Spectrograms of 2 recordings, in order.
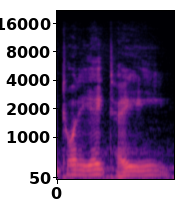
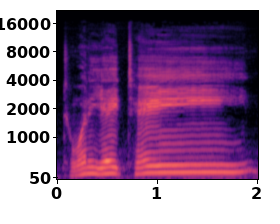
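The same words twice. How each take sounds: First: Said in the usual way. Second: Sing-song. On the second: Acted. Repeats date playfully.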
